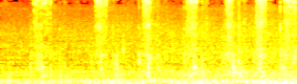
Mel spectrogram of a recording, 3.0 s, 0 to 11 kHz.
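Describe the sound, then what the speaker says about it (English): A T15 Torx bit on a ratcheting driver loosens trim panel screws inside a 2021 GMC Canyon, making a close, loud run of rapid, even ratchet clicks throughout. "We're using a T15 Torx to remove those."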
